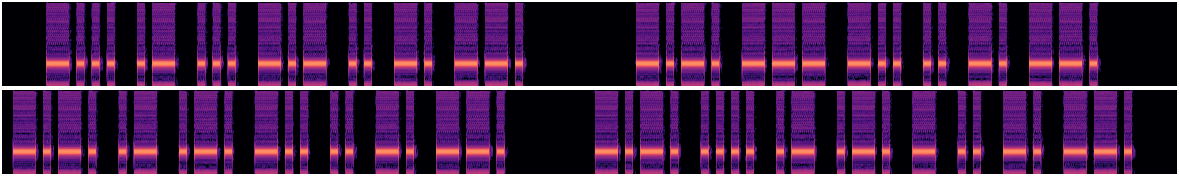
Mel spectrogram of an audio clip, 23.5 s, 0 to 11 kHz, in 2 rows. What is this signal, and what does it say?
Morse code, heard as a keyed tone, about 16 wpm, 800 Hz. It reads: BASKING CODING CARDING CHARTING
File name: Suffixes / Special INGs / Sngl Ings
